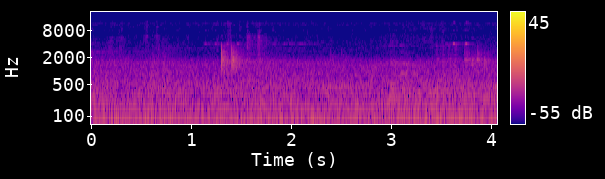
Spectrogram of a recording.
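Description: A snooker ball clicks softly as it is set down on the table.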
